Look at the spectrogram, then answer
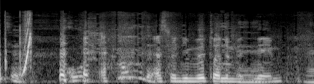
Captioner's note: laughs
